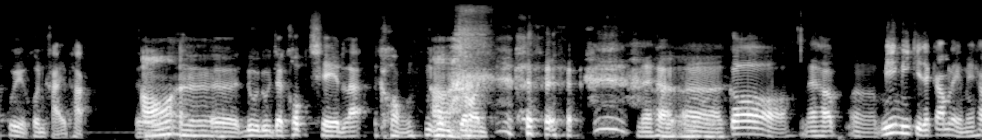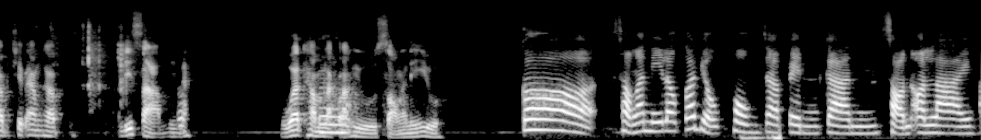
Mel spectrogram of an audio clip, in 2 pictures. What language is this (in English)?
Thai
